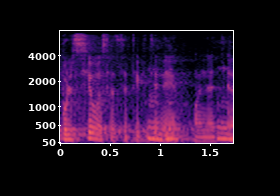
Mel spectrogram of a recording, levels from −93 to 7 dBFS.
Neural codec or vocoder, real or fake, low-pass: none; real; 7.2 kHz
